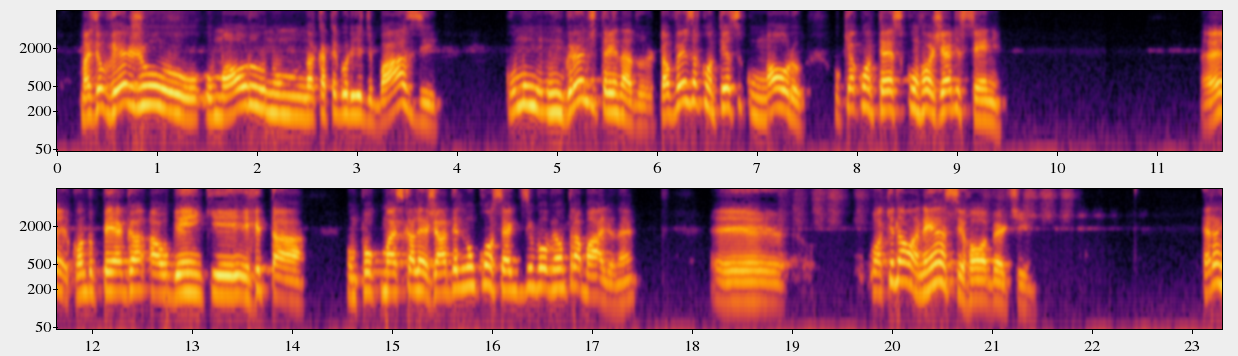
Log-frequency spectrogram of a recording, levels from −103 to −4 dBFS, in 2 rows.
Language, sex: Portuguese, male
